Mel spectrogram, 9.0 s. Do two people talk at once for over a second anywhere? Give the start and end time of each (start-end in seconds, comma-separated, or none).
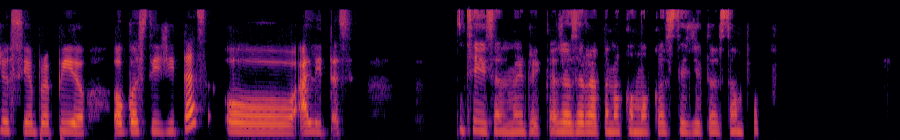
none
